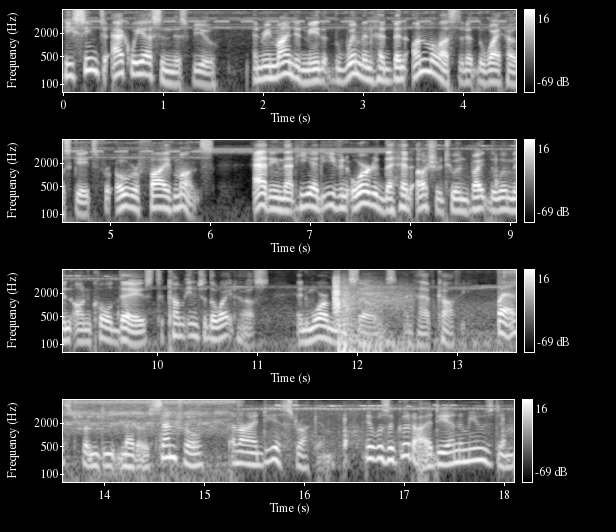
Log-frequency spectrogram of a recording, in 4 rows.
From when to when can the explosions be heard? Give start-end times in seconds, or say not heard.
11.8-12.6.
